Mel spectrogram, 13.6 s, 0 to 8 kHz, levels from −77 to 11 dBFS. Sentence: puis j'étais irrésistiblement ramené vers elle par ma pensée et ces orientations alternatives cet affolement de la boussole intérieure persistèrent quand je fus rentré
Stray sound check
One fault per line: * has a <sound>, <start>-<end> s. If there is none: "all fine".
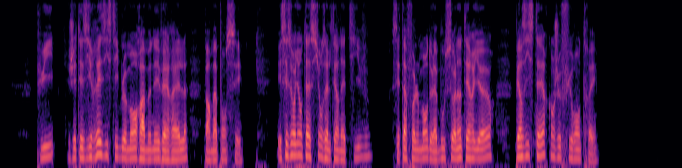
all fine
